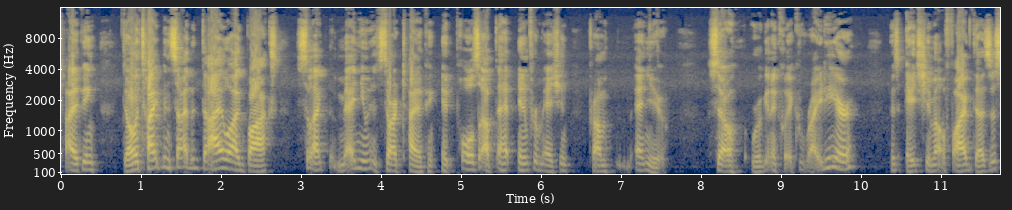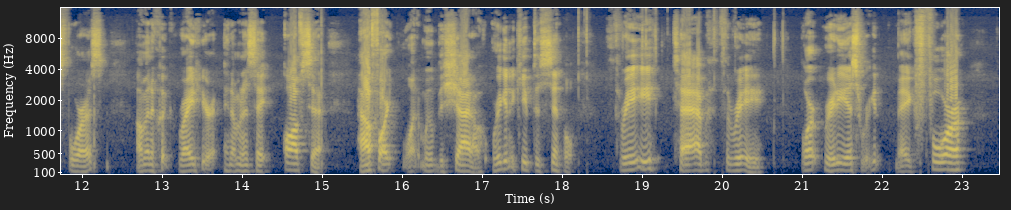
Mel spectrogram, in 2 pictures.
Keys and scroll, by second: 7.4 Return, 19.0 Tab.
